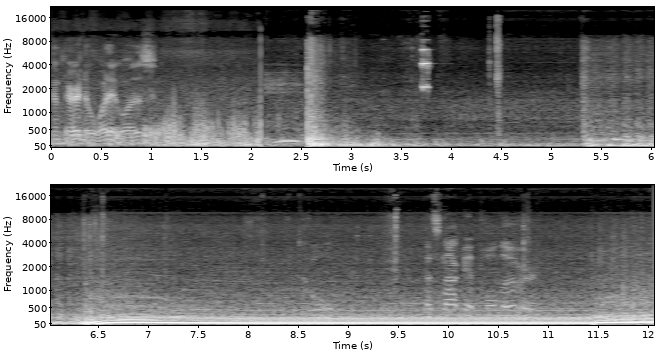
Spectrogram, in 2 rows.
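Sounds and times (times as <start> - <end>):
door thudding shut: 2.6 - 3.1
car engine cranking and idling: 4.3 - 12.0.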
